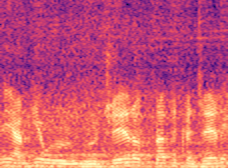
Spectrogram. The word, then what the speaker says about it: Fratarcangeli: I'm here with Ruggero Fratarcangeli. Hope I pronounced it correctly. Fratarcangeli, that's correct.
